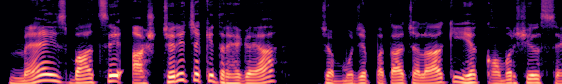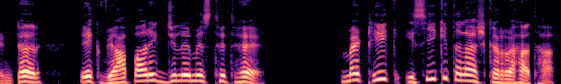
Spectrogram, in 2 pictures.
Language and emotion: Hindi, surprised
